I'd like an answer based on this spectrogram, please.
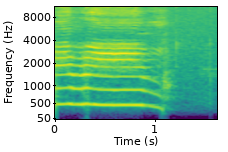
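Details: Mishka, a talking Husky, gives one long steady howl-like tone that holds level for almost a second, then drops and fades away; the sound is clean, with no other noise.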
